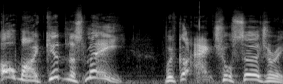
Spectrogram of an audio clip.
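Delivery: thrilled outburst. The speaker suddenly notices surgery taking place and exclaims, very excited. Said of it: "I got very excited there".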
